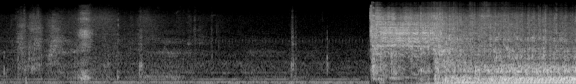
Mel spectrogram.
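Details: Pontiac 400 second break-in on a homemade engine run stand, after flat tappet camshaft lobe failure on first attempt: fires at once after a quiet stretch and settles into a loud, even, steady idle; running healthy, only valve cover leaks noted.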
